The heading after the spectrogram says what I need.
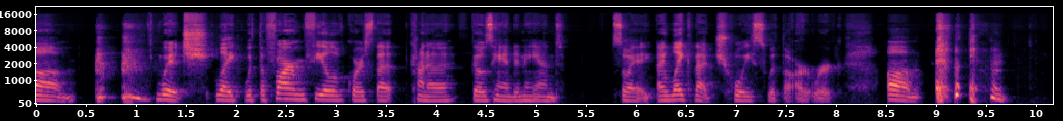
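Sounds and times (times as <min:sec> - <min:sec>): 
speech: 0:00.0 - 0:09.8
harsh coughs: 0:00.6 - 0:01.2, 0:09.0 - 0:09.8.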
